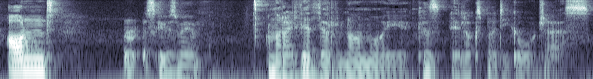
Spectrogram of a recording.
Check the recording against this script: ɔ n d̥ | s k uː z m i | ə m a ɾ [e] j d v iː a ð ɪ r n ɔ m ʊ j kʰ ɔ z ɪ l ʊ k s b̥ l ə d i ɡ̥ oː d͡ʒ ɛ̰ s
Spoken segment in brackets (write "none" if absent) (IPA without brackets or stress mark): a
